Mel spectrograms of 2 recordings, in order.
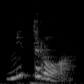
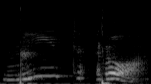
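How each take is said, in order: First: Said in the usual way. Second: "Metro" drawn out, with a louder ro; syllable by syllable. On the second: Shown as a demonstration. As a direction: split "Metro" into two long syllables. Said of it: "Two syllables".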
